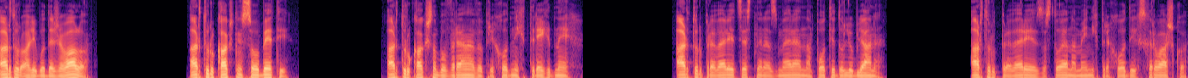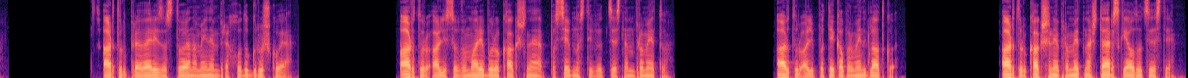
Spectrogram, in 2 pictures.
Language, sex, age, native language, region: Slovenian, male, 18-29, Slovenian, Drava region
